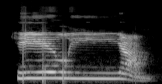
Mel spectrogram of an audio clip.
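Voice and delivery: HELIUM drawn out in three beats; broken into syllables. Shown as a demonstration. Teacher helping children count syllables, Helium drawn out. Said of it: "how many syllables does helium have".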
